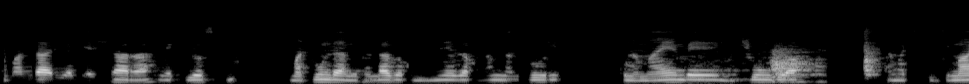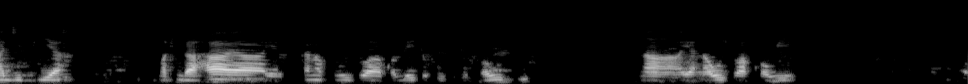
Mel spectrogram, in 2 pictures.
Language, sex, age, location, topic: Swahili, male, 18-24, Mombasa, finance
